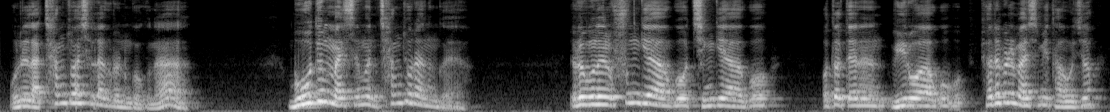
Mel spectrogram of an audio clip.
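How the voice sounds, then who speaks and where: A man's voice: high voice, a little fast, gravelly, a little mellow. A middle-aged man preaching a morning sermon as pastor in a church, talking conversationally and speaking to the congregation directly.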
